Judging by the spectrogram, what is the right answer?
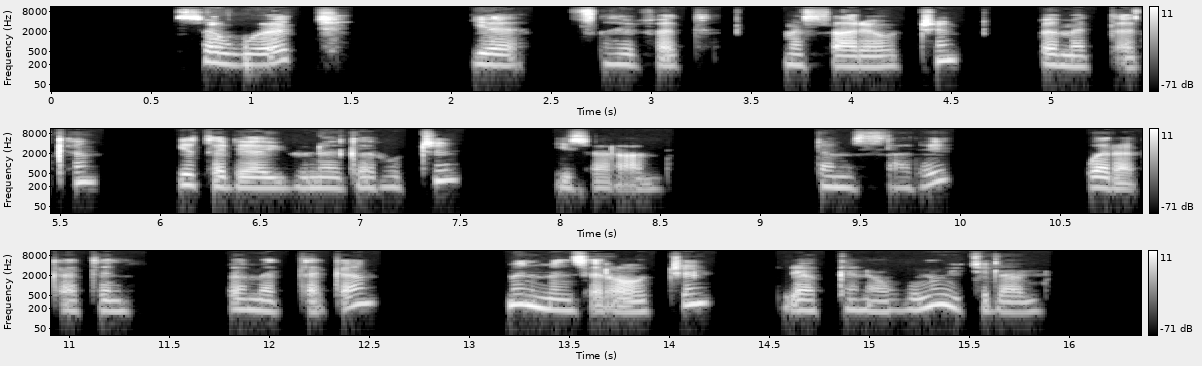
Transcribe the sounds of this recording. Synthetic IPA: səwot͡ʃː | jɛ | sʼɨhɨfət̪ | məsaɾjawo̞t͡ʃːɪn | b̥əmət̪ʼːəkʼəm | jɛt̪ʰələjajːunəɡəɾo̞t͡ʃːɪn | jɪsə̰ɾa̰lːu | ləmɨsale̞ | wɔɾə̰kʼət̪ʰɨn | b̥əmət̪ʼːəkʼəmː | ɨnmɨnsɨ̰ɾa̰wot͡ʃːɪn | lijakːənawːɨnujɪt͡ʃɪlalːu

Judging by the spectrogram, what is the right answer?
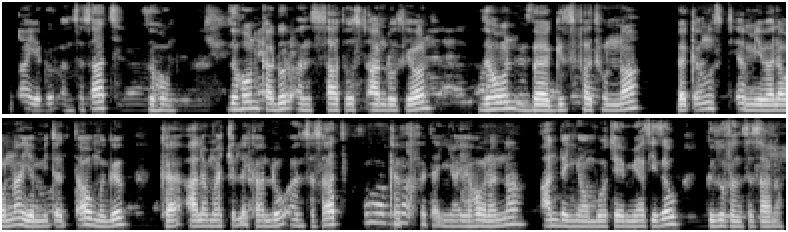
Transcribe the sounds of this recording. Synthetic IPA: ɨnːajɛd̪uɾɨnsɨsat̪z̥ɨɦo̞nzɨɦo̞nkʰəd̪uɾɨnsɨ̥sat̪wʊst̪ʼand̪osiho̞nzɨho̞nbəɡɨzfət̪ʰunːa | b̥əkʼənwʊst̪ʼjɛmːiβələwɨnːajɛmːit̪ʼət̪ʼːawmɨɡɨβkʰəʔaləmat͡ʃːɪnlajkʰalːəʔɨnsəsat̪ | kʰəffːɨt̪ʰə̰ɲːajɛɦo̞nənːaand̪əɲːawmbo̞t̪ʰajɛmːijasizəwɡ̥ɨzufɨnsɨsanəw

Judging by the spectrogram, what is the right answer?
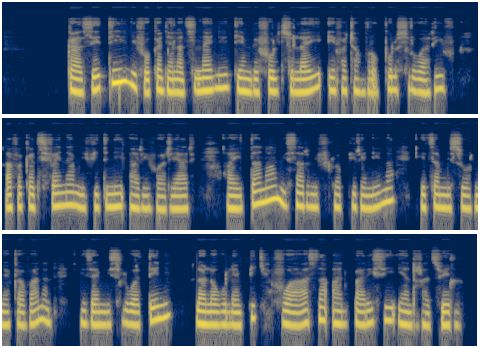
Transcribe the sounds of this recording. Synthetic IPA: ɡ̥azet̪iniv̥okanialat͡sinajnid̪̥emibefulut͡sulajefaʈ͡ʂambɾo̰pulusuɾuaɾiv̥u̥ | afakət͡si̥fajnammniv̥id̪iniaɾivaɾiaɾi̥ | aɦit̪anəmisaɾinifi̥lapiɾenenə | et͡saminisuɾiniakavananə | izajmisiluat̪eni | lalaolɛ̃mpikʲə̥v̥uaasəʔanipaɾisiaɳɖ͡ʐirad͡zweln

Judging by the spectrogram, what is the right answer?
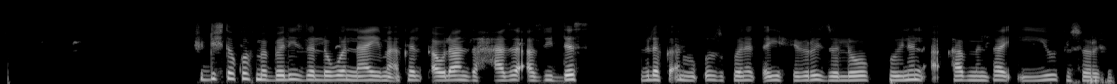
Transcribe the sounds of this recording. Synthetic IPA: ʃɪd̪ːɨʃt̪ʰɐkʰo̞fmɐbɐlizɐlːɐwo̞nːajma̰ʔkʰɐlt̪ʼawlanzɨħazɐʔaβzijd̪ɐs | z̥ɨβlɐkʰːɐʔɨnwʊkʼɨβzɨko̞nɐt̪ʼɐjːiħɨβɾizɐlːɐwok̚ʰo̞jnunkʰaβmɨnt̪ʰajɨjːut̪ʰɐsɐɾiħu

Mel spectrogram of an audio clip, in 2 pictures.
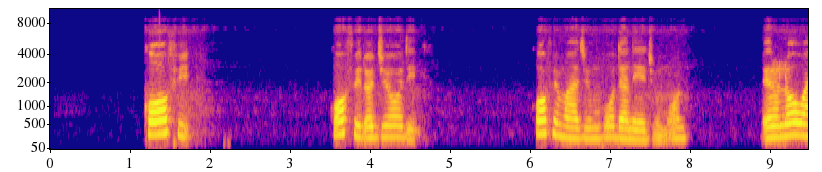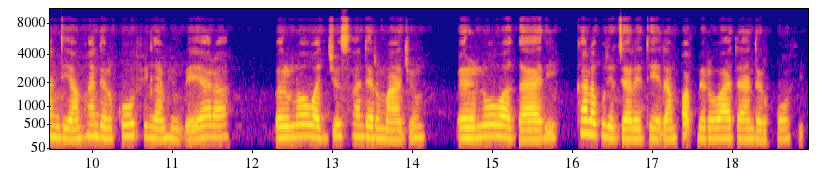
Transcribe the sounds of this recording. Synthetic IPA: kofi | kofiɗɔd͡ʒoːdi | kofimad͡ʒumbɔdaned͡ʒṵmʔɔ̰n | ɓɛɗɔlɔwandijamɦandɛɾkofiŋɡamhimɓɛjaɾa | ɓɛɗɔlɔwad͡ʒushandɛɾmaːd͡ʒum | ɓɛɗɔlɔwaɡaːɾi | kalakud͡ʒad͡ʒaɾɛtɛɗampaɓːɛɗɔwaːtahandɛɾkoːfi

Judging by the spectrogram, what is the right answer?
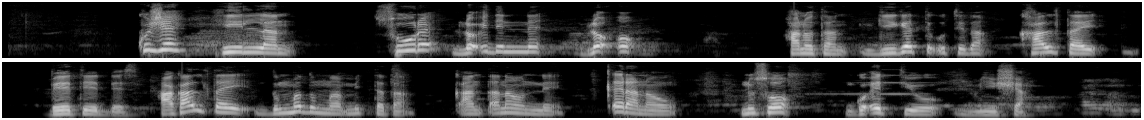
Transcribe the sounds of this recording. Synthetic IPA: kʊʃ̬ɛhiːlːɐn | suːɾɛlɔʔɪd̪ɪnːɛ | lɔʔɔ | hɐnɔt̪ɐnɡiːɡɛt̪ːɪʊt̪ːɪd̪ɐ | kʰɐlt̪ːɐj | be̞ːt̪ːeːd̪ːe̞ːshɐkɐlt̪ːɐjd̪ʊmːɐd̪ʊmːɐmɪt̪ːɐt̪ɐ̰ | kʼɐnt̪ʼːɐnɐwnːɛ | kʼɛɾɐnɐw | nʊso | ɡɔʔɛt̪ːɪjoːmiːʃːɐ

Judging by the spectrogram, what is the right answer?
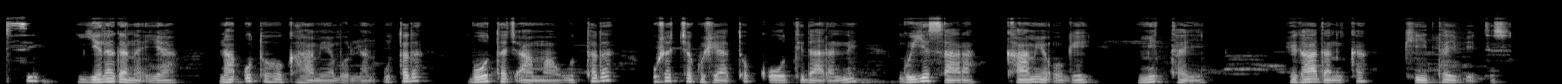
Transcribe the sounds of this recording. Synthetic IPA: ʔɪsːɪ | jɛlɐɡɐnɐ̰ʔɪjaː | naːʔʊt̪ɔhɔkʰaːmɪjabɔlːɐnʊt̪ːɐd̪ɐ | bo̞ːt̪ːɐt͡ʃʼa̰ːmːaːwɔt̪ːɐd̪ɐ | ʊʃɐt͡ʃːɐkʊʃɪjaːt̪ʼɔkʼːoːt̪ːɪd̪aːɾʔɐnːɛ | ɡʊjːɛsaːɾɐ | kʰaːmɪjɐ̰ʔɔɡeː | mɪt̪ʰːɐj | hɛɡaːd̪ɐnkːɐ | kʰiːt̪ːɐjbeːt̪ːɪs

